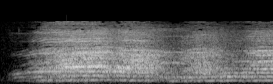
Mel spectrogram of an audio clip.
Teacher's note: Jadi nunnya dibaca sepertiga, tidak terlalu keras, tidak terlalu nampak. · Term: rum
